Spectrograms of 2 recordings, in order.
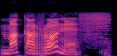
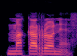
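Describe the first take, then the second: First: Macarrones drawn out slowly, every syllable clear; slow teaching model. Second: Said in the usual way. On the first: Shown as a demonstration. Teacher pointing out the cognate, saying it very slowly. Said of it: "even part of this is a cognate". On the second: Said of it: "So here's your cheese".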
